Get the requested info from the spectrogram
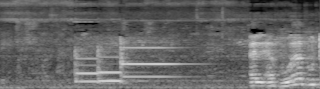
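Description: Dubai Metro's three-note electronic chime about a second in, the notes stepping upward with the last one held and fading. It signals that the train doors are about to close. Near the end a recorded announcement voice begins over the steady hum of the carriage.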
